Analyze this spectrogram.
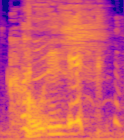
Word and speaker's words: CODIS: CODIS? Is that pronounced right?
